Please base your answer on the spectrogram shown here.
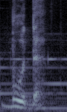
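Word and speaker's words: बुद्ध: conhecido como o Iluminado, que em sânscrito se pronuncia Buda.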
